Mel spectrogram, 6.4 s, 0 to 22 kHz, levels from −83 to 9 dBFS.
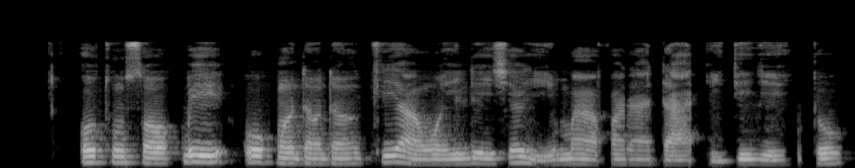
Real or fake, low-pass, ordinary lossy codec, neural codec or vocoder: real; none; none; none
